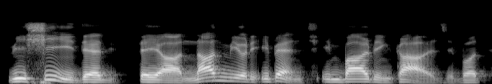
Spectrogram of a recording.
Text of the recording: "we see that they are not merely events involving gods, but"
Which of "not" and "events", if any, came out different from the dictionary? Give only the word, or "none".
events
